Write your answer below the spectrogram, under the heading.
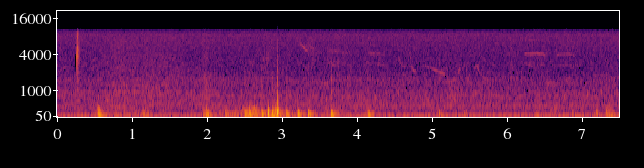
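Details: On a morning safari drive at Djuma Game Reserve on 1 July 2015, a distant lion roars in a cluster of deep moaning grunts and then slower, spaced grunts. It sounds like a big male, possibly of the Styx coalition, and seems to be coming closer.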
